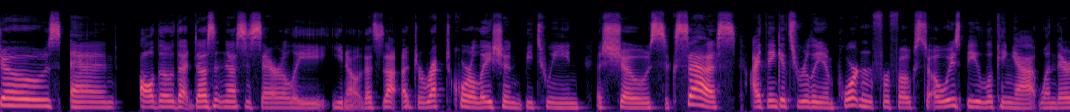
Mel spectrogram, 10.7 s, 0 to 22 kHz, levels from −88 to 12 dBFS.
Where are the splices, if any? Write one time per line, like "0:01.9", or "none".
0:05.9
0:07.4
